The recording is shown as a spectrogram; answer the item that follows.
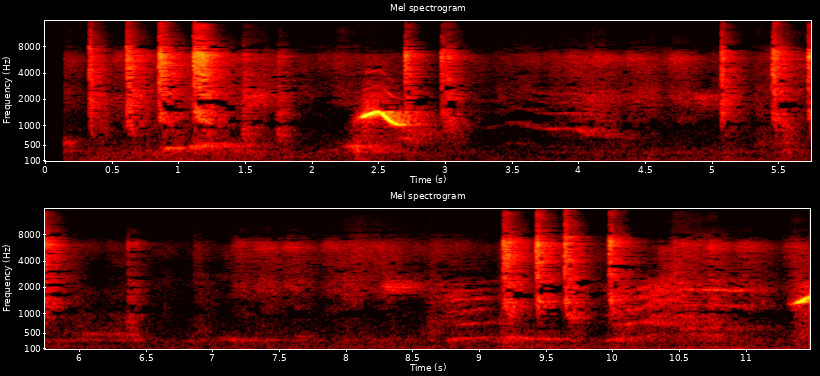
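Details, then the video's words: White-rumped shama singing: bursts of harsh clicking chirps separated by quiet gaps, a clear whistled note that rises and falls, and soft buzzy phrases, with faint rustling between phrases. "BURUNG MURAI BATU"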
